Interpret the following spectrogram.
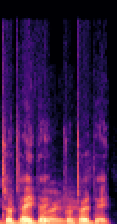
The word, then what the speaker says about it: Duterte: How do you pronounce that? President Duterte? Duterte.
